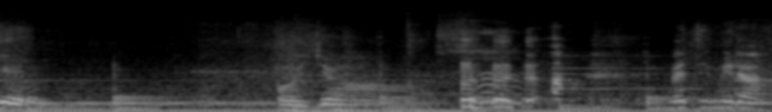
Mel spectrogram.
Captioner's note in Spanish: Risas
